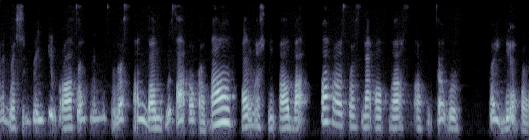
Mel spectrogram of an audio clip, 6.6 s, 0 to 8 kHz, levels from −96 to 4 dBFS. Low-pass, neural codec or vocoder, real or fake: 7.2 kHz; autoencoder, 22.05 kHz, a latent of 192 numbers a frame, VITS, trained on one speaker; fake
